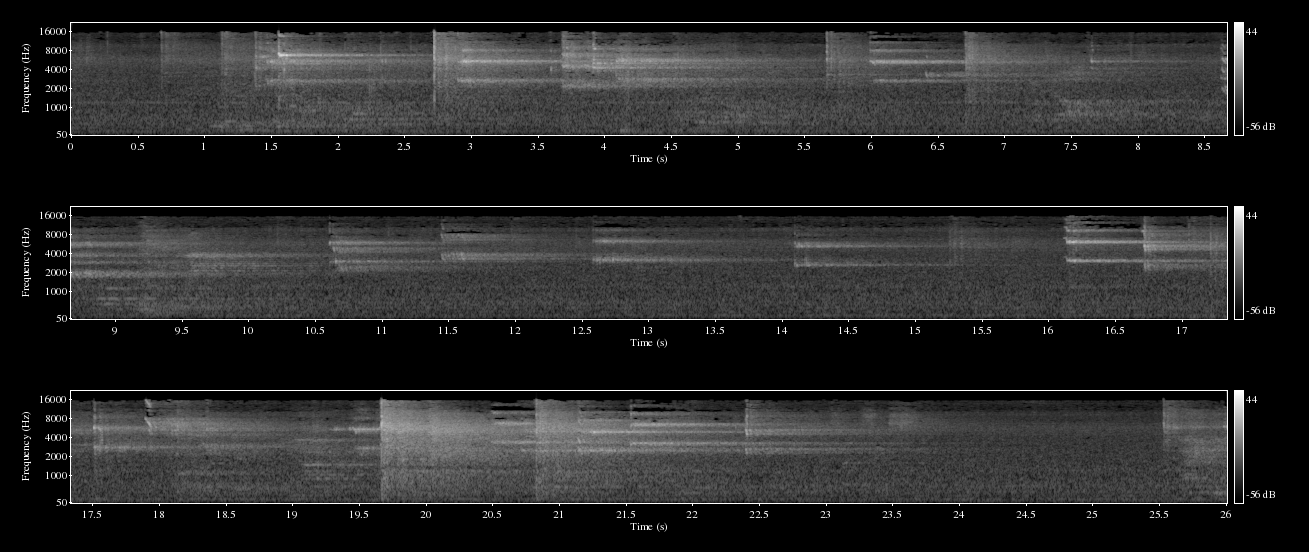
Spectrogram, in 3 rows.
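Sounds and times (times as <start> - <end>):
shoe squeaks on court: 1.3 - 4.8, 6.0 - 6.9, 8.6 - 9.4, 10.6 - 15.4, 16.1 - 18.6, 19.2 - 23.1
racket hitting shuttlecock: 2.7 - 3.4, 5.6 - 6.0, 6.6 - 7.1, 19.6 - 21.5.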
